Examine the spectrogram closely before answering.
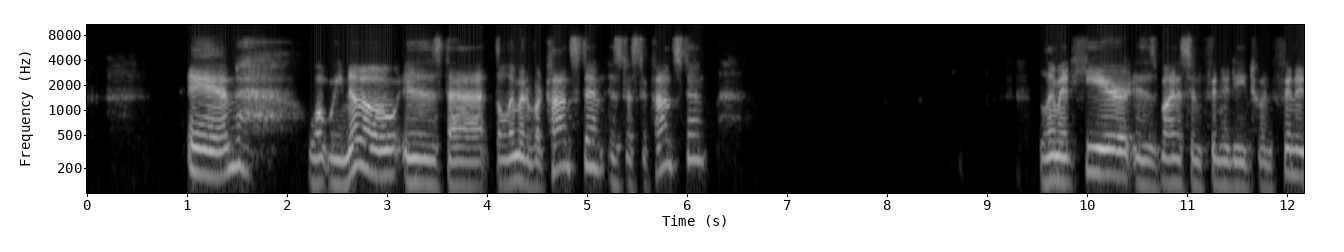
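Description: A middle-aged man speaks calmly and clearly into a close microphone, explaining at a steady pace.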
